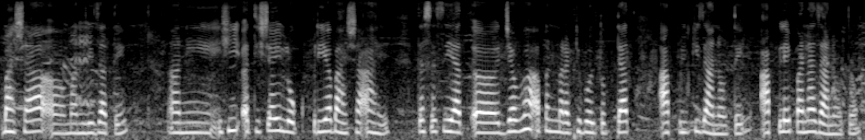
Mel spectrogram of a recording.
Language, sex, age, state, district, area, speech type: Marathi, female, 18-30, Maharashtra, Nashik, rural, spontaneous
